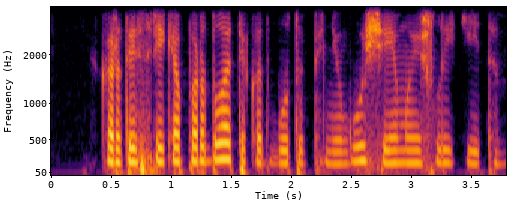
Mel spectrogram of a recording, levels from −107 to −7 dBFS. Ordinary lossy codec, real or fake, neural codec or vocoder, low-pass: Opus, 64 kbps; real; none; 3.6 kHz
